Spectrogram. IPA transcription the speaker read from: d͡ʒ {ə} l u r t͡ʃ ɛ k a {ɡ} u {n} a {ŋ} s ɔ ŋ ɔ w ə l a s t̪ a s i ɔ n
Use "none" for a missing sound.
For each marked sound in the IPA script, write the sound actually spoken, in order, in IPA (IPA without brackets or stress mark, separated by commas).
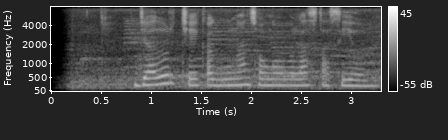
a, ɡ, ŋ, n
